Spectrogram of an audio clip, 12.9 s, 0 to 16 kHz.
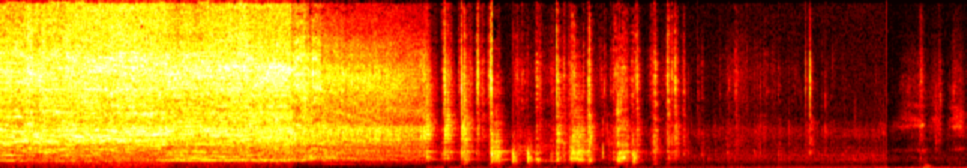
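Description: Angle grinder with a 4.5 inch blade cutting off a bracket on a Subaru BRZ during a turbo kit install: a loud, bright, sustained grinding screech, then choppier intermittent cuts with scraping metal.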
